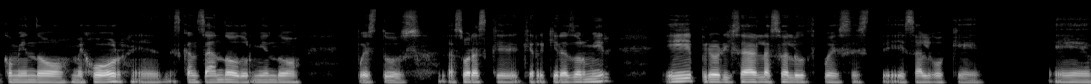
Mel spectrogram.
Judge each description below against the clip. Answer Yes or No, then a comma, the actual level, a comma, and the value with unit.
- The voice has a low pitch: Yes, low, 105 Hz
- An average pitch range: No, narrow, 1.8 semitones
